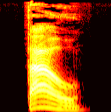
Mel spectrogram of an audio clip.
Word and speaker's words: tahu: Tau. Tau. – An H between two vowels is silent.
